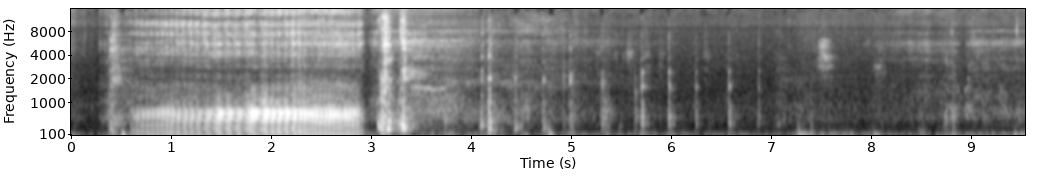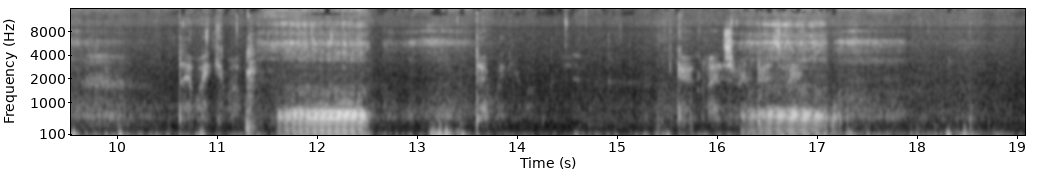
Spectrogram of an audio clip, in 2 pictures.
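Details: A Pug dog: loud, rough, buzzing breath sounds recurring between quieter snuffling and clicking; snoring.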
